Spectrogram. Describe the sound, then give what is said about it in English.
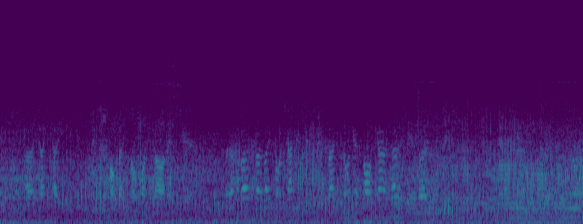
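A helicopter doing pleasure flights comes in to land at a racing event, with a steady low rotor thrum and engine roar that carries on throughout under mixed voices. “Helicopter coming to land just behind us, doing pleasure flights.”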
